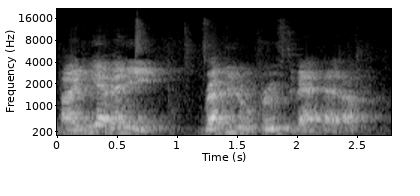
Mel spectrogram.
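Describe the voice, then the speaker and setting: A man's voice: mid-range voice, quick pace, a bit bright. A young man cross-examining a witness in a mock trial, hesitant and quibbling. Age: young adult. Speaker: mock trial defense lawyer. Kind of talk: improvised comedy sketch. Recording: very echoey room, distant mic.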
